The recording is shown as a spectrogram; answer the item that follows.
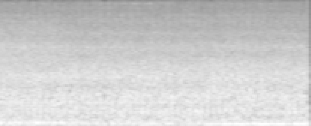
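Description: Steady roadside noise: a low hum of idling vehicle engines under an even hiss.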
